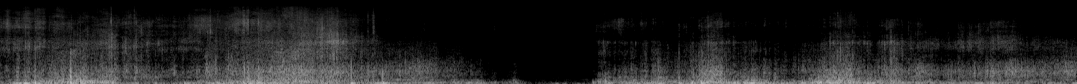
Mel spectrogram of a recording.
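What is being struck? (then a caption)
Beeswax-coated cotton wrap on a vinyl mat. Long nails tap and scratch a flat beeswax-coated cotton food wrap lying on a vinyl mat. The sound is a steady stream of soft, crinkly scraping and light taps, weighted toward the low end. It drops to near silence around the middle, then resumes.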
